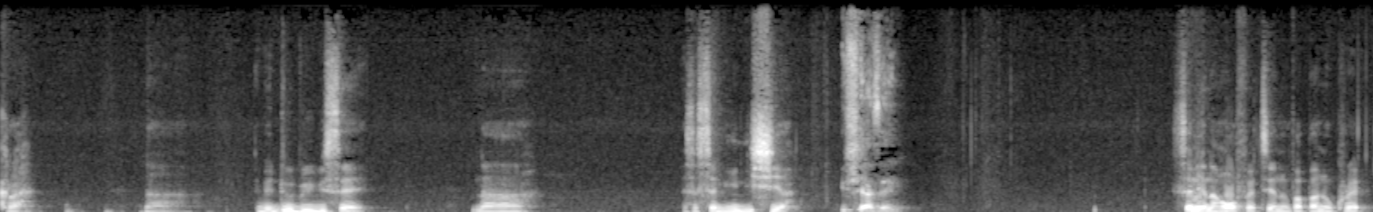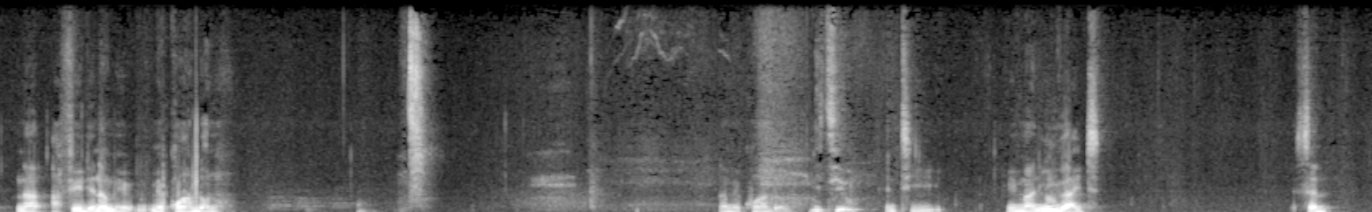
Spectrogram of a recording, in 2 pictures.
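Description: A man speaks into a microphone in short, measured phrases with pauses between them.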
